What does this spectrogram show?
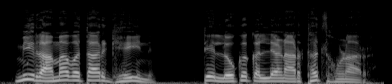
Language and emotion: Marathi, neutral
